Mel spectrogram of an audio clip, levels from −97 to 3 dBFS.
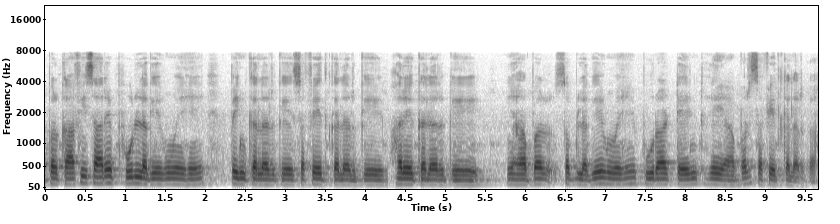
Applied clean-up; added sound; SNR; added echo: none; none; none; none.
